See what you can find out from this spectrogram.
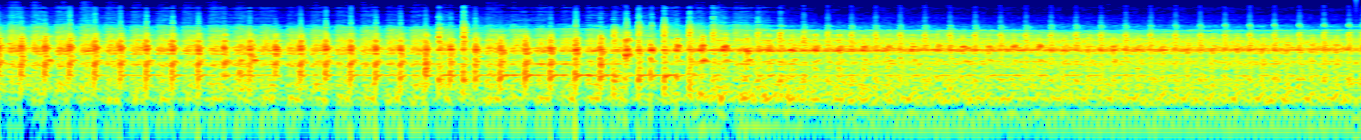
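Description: Hard, sharp metallic knocking, about four blows a second, rattling over the idle: a severe internal engine knock, cause not yet pinned down.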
